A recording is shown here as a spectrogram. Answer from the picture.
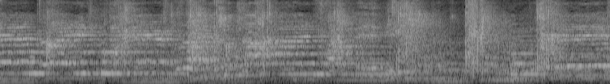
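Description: A choir singing a song with instrumental accompaniment, in long held notes over a steady bass line.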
